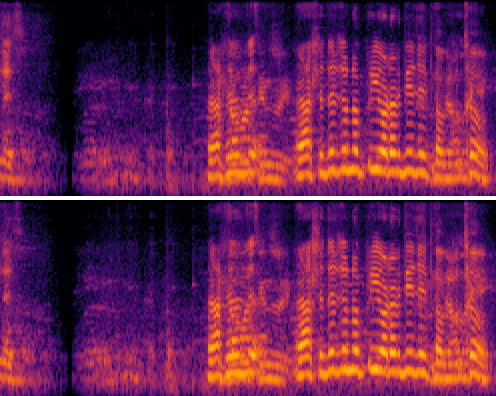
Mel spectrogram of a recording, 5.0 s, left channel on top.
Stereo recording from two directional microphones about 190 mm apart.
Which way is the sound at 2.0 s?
10° right (ahead or behind).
